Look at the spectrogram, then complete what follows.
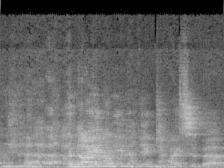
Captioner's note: audience laughing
